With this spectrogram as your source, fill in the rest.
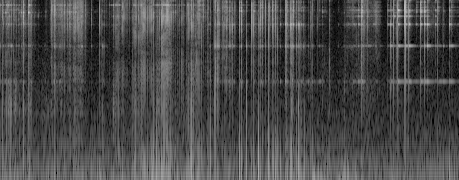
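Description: A small, hollow, empty, pinkish-red cut or pressed glass bowl is held close to the microphone while its patterned surface is tapped and scratched with long painted nails. Bright, rapid clicks and clinks mix with scratchy rasps over the ridged glass. Faint, thin ringing tones linger between the taps.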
